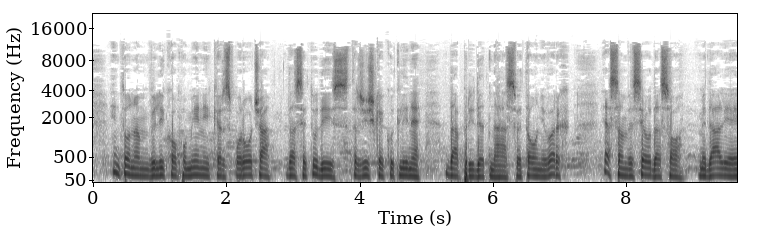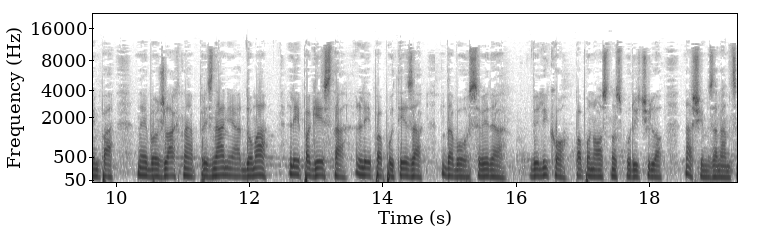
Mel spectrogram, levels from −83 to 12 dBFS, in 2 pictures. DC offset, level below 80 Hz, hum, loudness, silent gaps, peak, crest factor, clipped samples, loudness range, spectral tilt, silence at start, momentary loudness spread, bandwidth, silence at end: under 0.1%; -30 dBFS; none; -14 LUFS; none; 0 dBFS; 14 dB; under 0.1%; 1 LU; -6 dB/octave; 0 s; 6 LU; 12.5 kHz; 0 s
